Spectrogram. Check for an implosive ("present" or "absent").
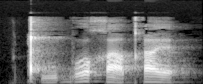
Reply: absent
